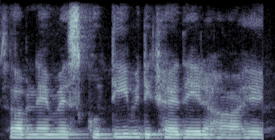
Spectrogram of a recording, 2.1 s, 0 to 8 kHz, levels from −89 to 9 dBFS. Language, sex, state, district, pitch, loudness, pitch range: Hindi, female, Arunachal Pradesh, Papum Pare, 170 Hz, -17 LUFS, 170-175 Hz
